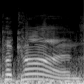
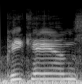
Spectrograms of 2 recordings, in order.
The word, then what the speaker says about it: pecan: out the fact that not all of us pronounce pecan the same way. In Texas we eat pecans. I think in North Carolina it's pecans, something like that.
